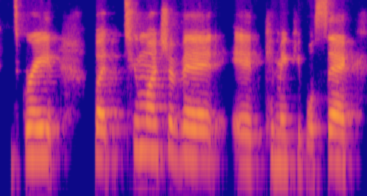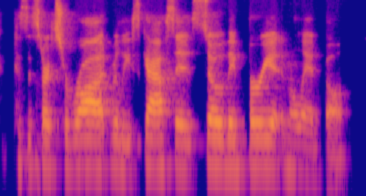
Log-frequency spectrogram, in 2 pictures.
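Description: A woman with a New Jersey accent speaks with ordinary pitch variation over a quiet background. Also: medium pitch for a woman, moderate pace. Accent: American, New Jersey. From US Northeast, New Jersey. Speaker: architecture student and material designer. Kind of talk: interview.

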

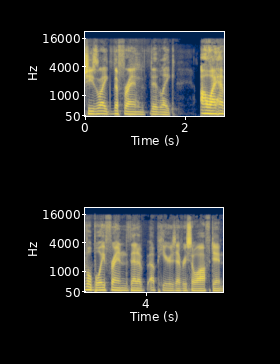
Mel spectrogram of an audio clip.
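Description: A man with an unremarkable speaking voice talks at a medium pitch and a moderate pace. His intonation is fairly even, on a very clean recording with a silent background. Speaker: anime podcast co-host. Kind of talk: casual chat.

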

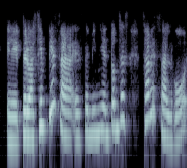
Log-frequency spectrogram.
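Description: This woman speaks at a high pitch with lively intonation. Her pace is fairly slow. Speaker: former nun. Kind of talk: casual chat. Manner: halting.

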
